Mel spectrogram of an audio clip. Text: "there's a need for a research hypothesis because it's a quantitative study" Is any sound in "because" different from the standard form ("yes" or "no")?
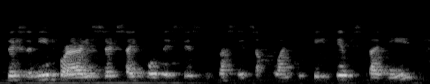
yes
